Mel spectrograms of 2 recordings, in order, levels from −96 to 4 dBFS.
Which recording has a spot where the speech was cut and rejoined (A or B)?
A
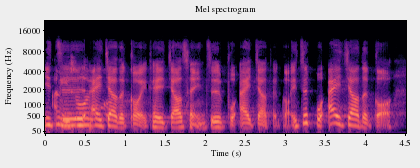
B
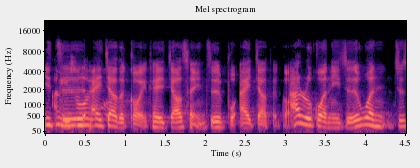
B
